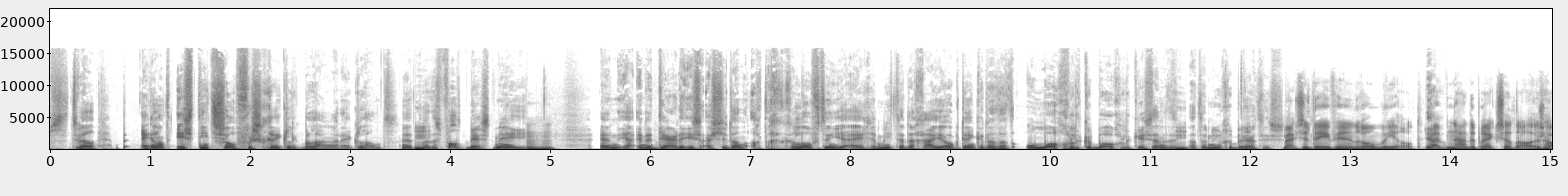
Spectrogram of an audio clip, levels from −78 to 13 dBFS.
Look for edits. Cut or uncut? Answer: cut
